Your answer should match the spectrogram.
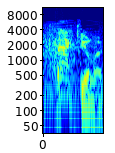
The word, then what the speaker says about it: Bakula: bakula i'm pronouncing it right bacular bacular like dracula yeah did you get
